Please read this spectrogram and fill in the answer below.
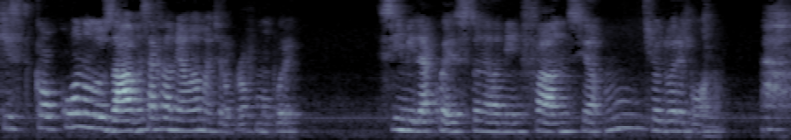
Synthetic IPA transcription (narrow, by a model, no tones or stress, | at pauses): kiskokwononuzavasakːelamiːɐmamːat͡ʃɛɾupɾɔfumopuːɾe | simileakwest̪onelːamiːaiɱfant̪sjat͡ʃiod̪oɾɛbwɔ̰ːno | a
